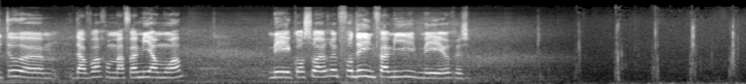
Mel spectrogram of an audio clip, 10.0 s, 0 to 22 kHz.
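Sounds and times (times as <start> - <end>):
speech: 0.0 - 2.6, 3.6 - 6.4
footsteps of a person walking: 7.2 - 9.9.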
